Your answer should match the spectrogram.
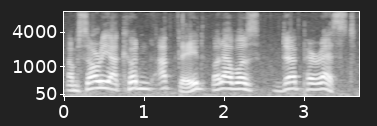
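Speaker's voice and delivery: put-on high, loud, gushing teenage voice; melodramatic teen author. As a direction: read it like an overexcited goth girl. Reads author's note in character.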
